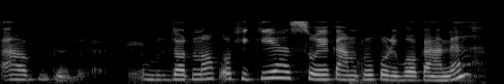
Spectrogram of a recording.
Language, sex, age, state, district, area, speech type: Assamese, female, 30-45, Assam, Majuli, urban, spontaneous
